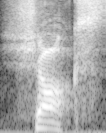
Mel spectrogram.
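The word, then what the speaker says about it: Sjokz: Yeah, I remember the pronunciation. Shokes. I was like, really? Is Shokes. That what it is? Shocks, that is. Shocks. – Shocks. There we go.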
